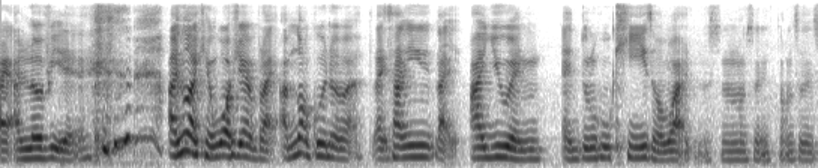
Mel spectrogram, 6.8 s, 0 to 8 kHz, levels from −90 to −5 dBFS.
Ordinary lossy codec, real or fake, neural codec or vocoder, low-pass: AAC, 48 kbps; real; none; 7.2 kHz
